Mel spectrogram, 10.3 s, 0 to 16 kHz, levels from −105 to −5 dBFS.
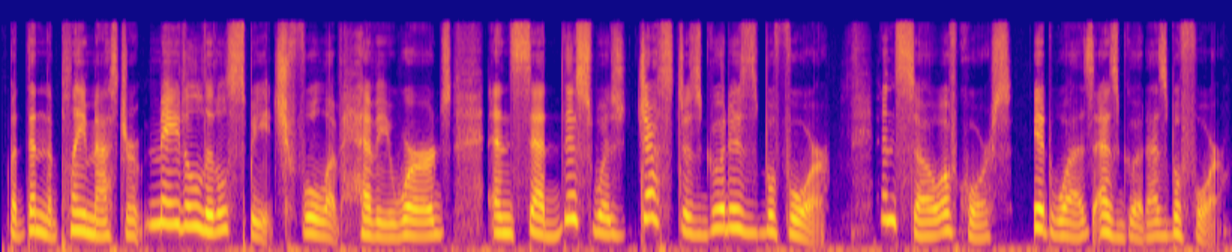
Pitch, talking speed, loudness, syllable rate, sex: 205 Hz, 180 wpm, -20 LUFS, 4.4 syllables/s, female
